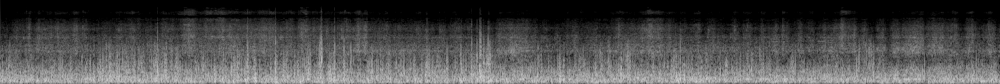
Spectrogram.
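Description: Moving train's steady running noise, wheels rumbling on the track, mixed with wind rushing over the microphone, with a few short clicks.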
